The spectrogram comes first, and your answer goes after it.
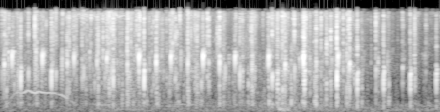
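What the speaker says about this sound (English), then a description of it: "Let's give them a round of applause" A school ceremony crowd claps for volunteers from the Regional Support Office, lively and fairly close, with a brief faint voice near the start and the claps thinning toward the end.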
